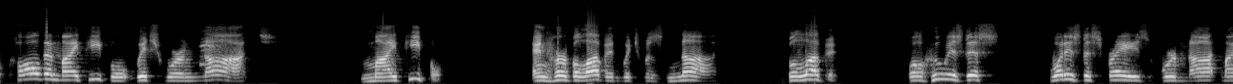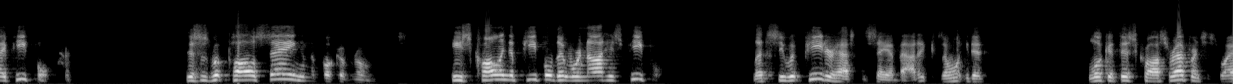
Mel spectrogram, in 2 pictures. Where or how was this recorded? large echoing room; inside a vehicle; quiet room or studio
large echoing room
